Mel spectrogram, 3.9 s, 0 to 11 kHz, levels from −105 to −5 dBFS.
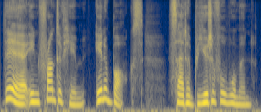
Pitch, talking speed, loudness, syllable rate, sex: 200 Hz, 185 wpm, -18 LUFS, 5.0 syllables/s, female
